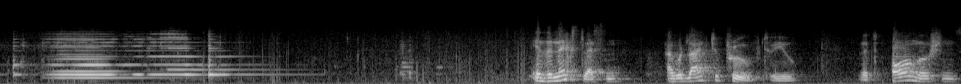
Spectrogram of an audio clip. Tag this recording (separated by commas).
Musical instrument, Speech, Music, fiddle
